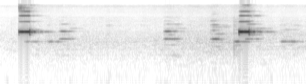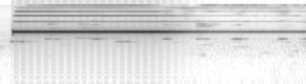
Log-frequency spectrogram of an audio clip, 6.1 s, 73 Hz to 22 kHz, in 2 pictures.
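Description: A washing machine's control-board buzzer. It gives a short beep just after power-on and another about two seconds in, then from about three seconds in a long, unbroken high beep that turns quieter near the end: the alarm for the F8 error, a fault in sensing the water level.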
